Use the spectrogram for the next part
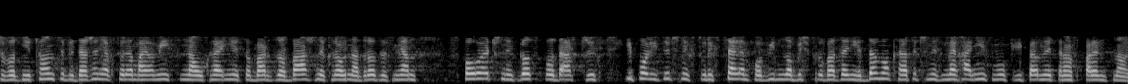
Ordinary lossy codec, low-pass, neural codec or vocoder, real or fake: MP3, 32 kbps; 3.6 kHz; vocoder, 22.05 kHz, 80 mel bands, HiFi-GAN; fake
